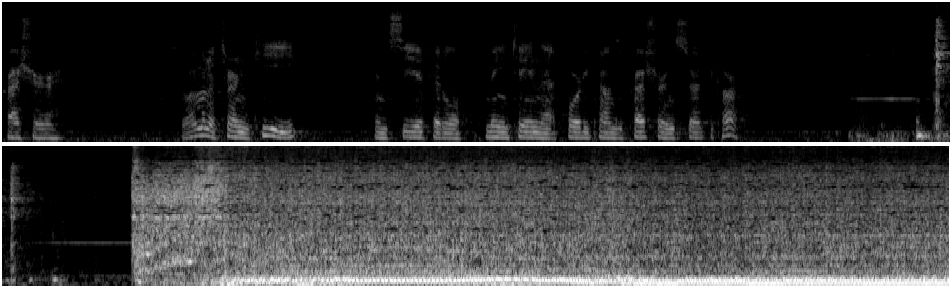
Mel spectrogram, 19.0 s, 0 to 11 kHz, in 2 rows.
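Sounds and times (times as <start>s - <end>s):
car engine starting and idling: 10.8s - 18.9s.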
